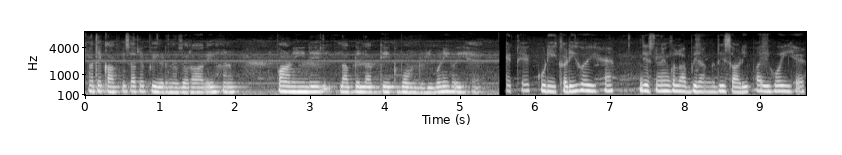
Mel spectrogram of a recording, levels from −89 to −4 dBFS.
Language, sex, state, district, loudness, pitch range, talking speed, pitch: Punjabi, female, Punjab, Kapurthala, -15 LUFS, 185-215 Hz, 200 wpm, 195 Hz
